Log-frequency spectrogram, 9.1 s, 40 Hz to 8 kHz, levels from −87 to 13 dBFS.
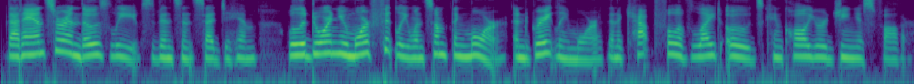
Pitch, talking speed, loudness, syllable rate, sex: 230 Hz, 205 wpm, -20 LUFS, 5.1 syllables/s, female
